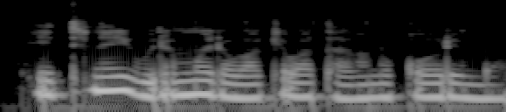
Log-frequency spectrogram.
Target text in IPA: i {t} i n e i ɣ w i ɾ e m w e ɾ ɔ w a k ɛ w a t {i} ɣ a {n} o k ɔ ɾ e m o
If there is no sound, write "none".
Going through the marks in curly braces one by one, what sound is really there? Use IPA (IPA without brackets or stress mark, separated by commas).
t, a, n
